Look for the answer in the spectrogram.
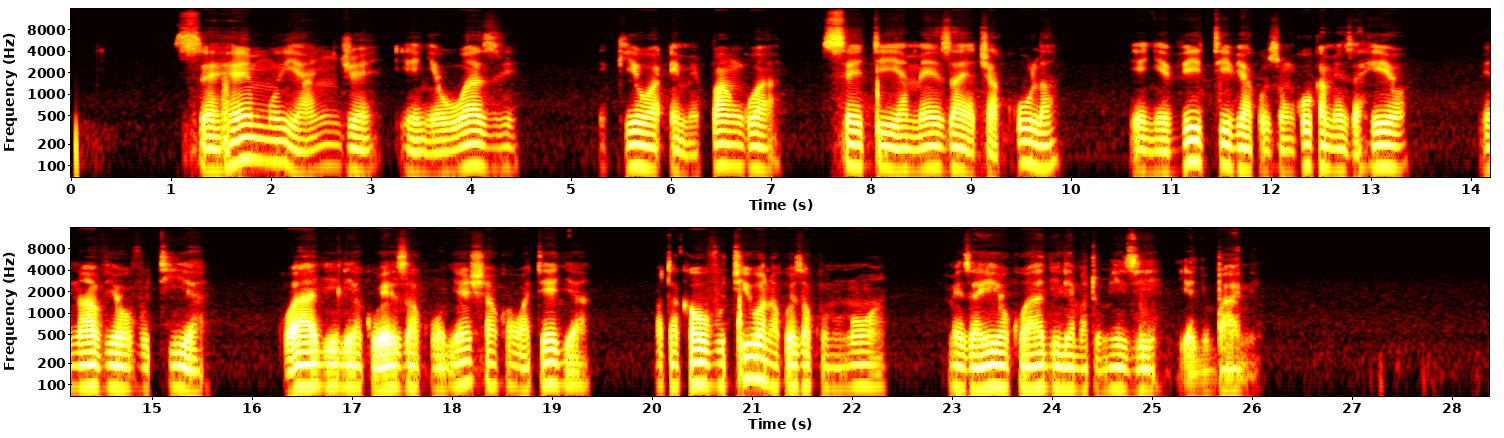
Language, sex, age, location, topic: Swahili, male, 18-24, Dar es Salaam, finance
